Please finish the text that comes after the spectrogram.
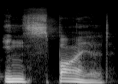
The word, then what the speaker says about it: inspired: a regular verb and with regular verbs if it finishes with the R sound you don't pronounce the IDI just the D so inspired inspired I was inspired by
